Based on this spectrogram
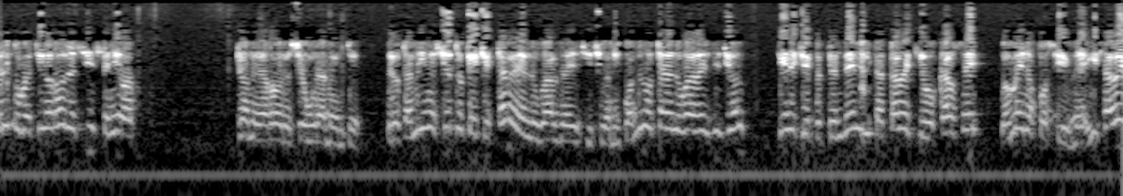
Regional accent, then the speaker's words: Argentina; como argentino

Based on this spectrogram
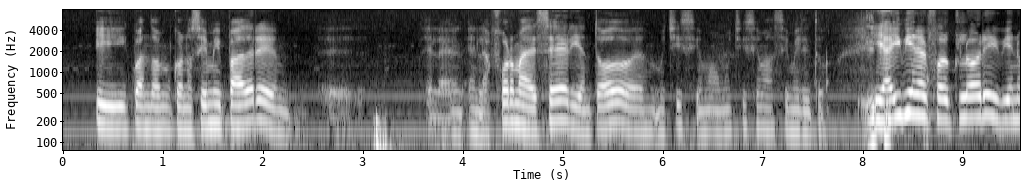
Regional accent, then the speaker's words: San Rafael, Mendoza, Argentina; De San Rafael Mendoza.

